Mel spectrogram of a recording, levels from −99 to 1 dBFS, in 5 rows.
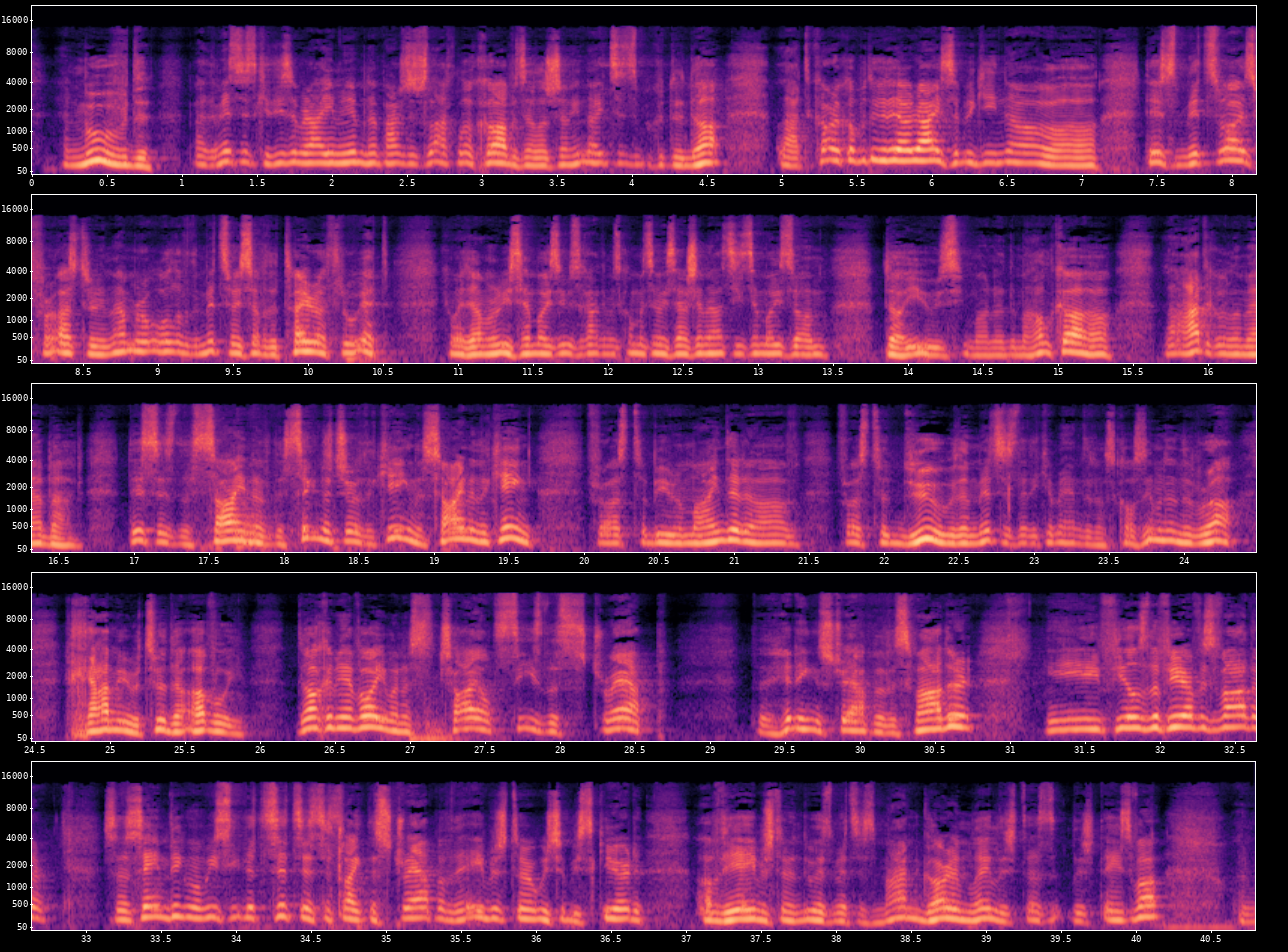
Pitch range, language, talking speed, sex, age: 155-205 Hz, English, 145 wpm, male, 30-49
